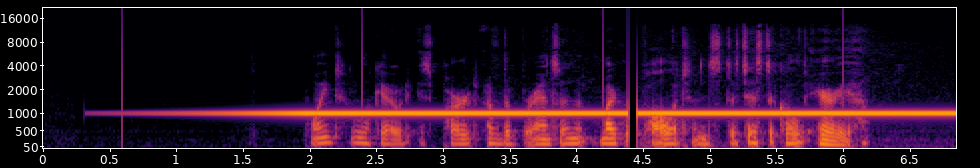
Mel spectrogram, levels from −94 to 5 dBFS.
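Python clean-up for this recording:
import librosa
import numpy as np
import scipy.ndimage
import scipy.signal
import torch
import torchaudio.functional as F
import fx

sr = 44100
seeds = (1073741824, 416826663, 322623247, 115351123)

y = fx.fix_declick_ar(x, sr, threshold=10.0)
y = fx.notch(y, sr, hz=1000.0, q=30.0)
y = fx.fix_ambience(y, sr, seeds[0], print_start_s=0.0, print_end_s=0.5, start_s=4.38, end_s=4.45)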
